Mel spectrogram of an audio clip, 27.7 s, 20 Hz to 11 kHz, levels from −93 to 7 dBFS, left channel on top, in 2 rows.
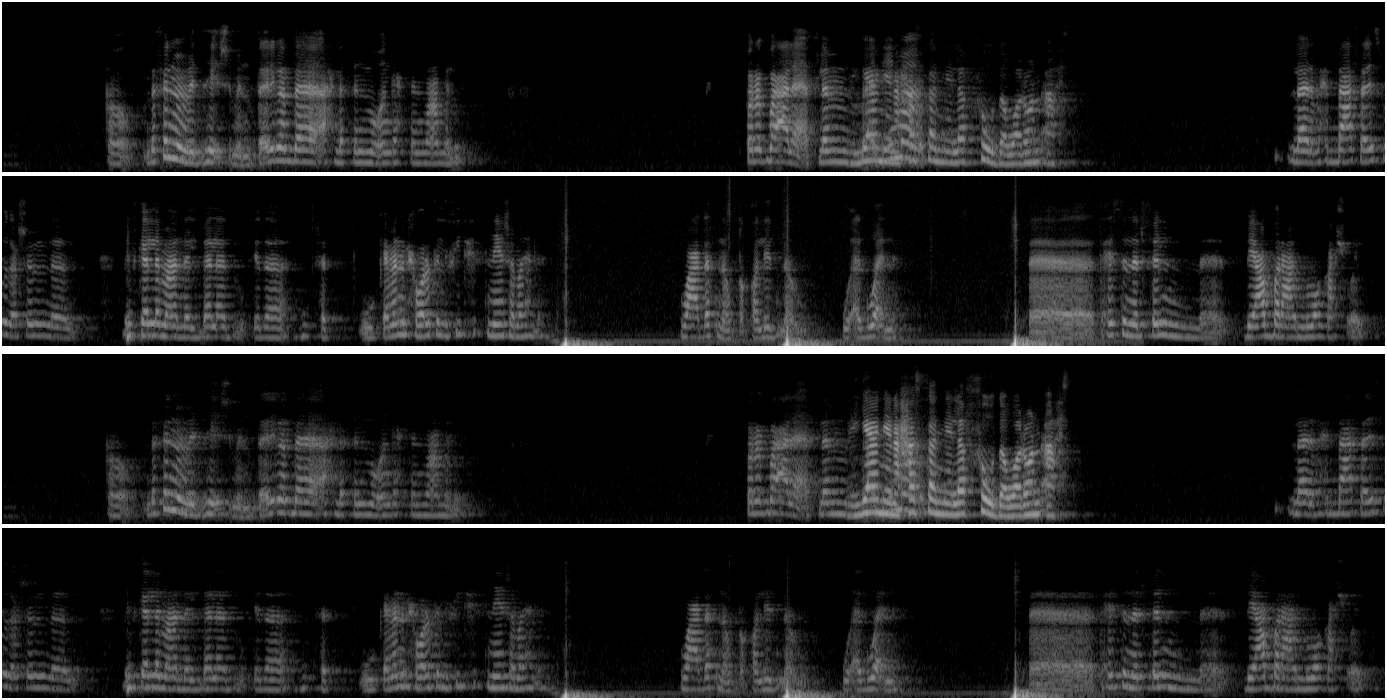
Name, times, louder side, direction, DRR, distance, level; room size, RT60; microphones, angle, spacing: voice 1, 1.0-4.6 7.4-9.2 12.9-14.6 15.0-17.1 17.4-19.3 20.6-21.9 22.2-22.8 24.1-27.4, left 5 dB, 70° left, 0.7 m, -46 dB
voice 2, 8.5-10.6, right 7 dB, 90° right, 0.4 m, -38 dB
sound 1, 19.2-25.2, left 4 dB, 45° left, 0.3 m, -36 dB
20.0 x 6.9 x 4.6 m
head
